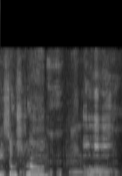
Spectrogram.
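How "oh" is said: ordinary delivery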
